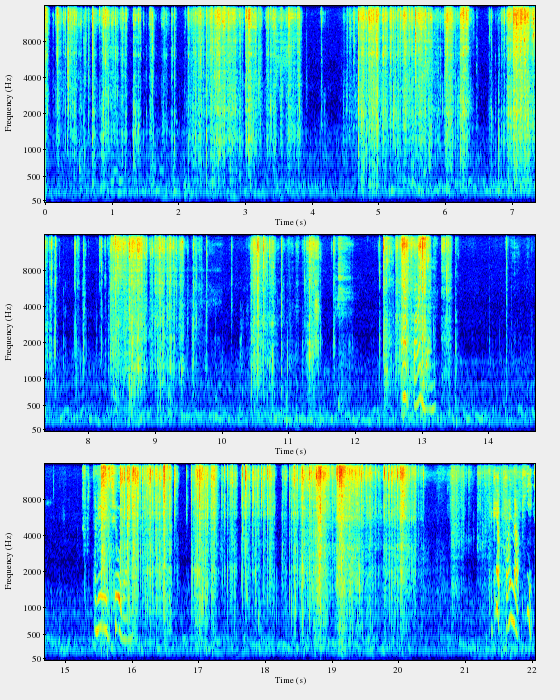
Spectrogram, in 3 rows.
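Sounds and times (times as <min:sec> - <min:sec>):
plastic bricks clicking and rattling: 0:00.0 - 0:03.9, 0:04.5 - 0:11.6, 0:15.4 - 0:21.8
faint steady hum: 0:00.0 - 0:22.0.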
